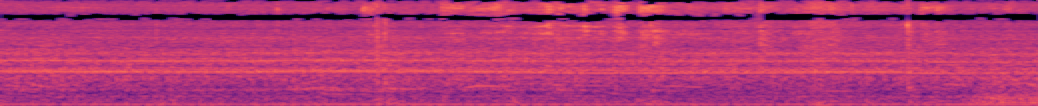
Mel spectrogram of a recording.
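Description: A garbage truck engine idles with a steady low rumble.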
